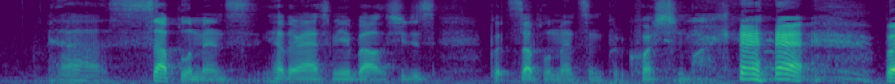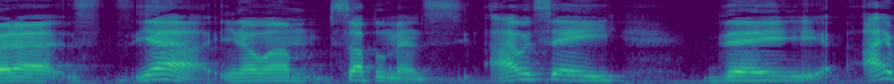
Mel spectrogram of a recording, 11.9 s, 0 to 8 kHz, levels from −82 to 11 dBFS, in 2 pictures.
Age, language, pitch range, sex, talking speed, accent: 30-49, English, 95-125 Hz, male, 135 wpm, American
